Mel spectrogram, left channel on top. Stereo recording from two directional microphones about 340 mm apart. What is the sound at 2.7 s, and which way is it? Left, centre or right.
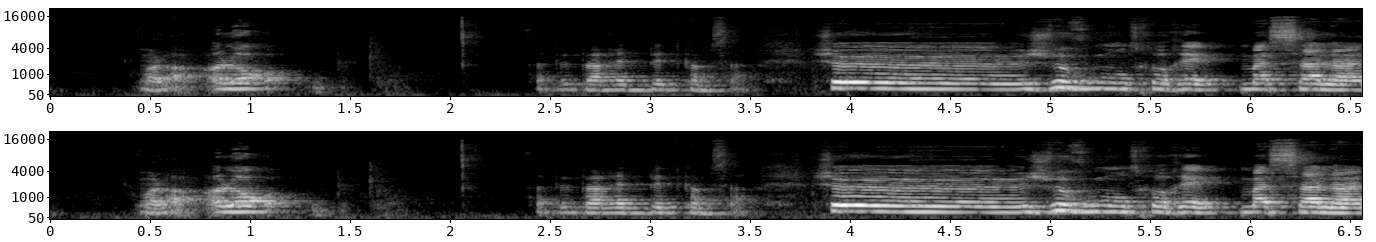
Speech, centre.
